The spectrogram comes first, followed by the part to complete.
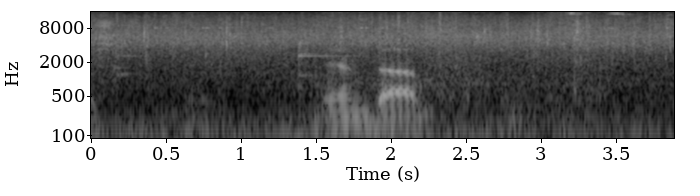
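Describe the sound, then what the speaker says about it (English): Steady rain hisses throughout a stormy scene in the video game Conan Exiles, a dense wash of downpour with someone speaking briefly over it midway. "It's raining like hell."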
